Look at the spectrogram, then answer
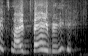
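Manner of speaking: tearful. Answering a secretary who asks what is wrong: crying. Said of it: "please don't cry".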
